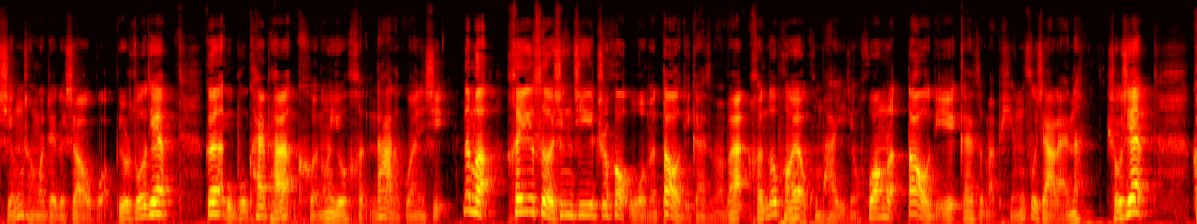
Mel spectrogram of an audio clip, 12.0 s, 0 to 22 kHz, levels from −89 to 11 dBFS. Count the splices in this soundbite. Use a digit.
2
